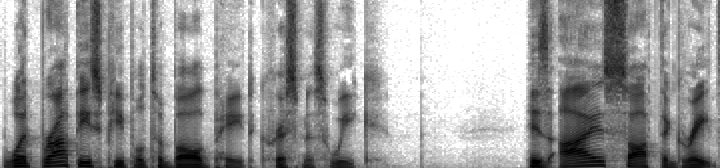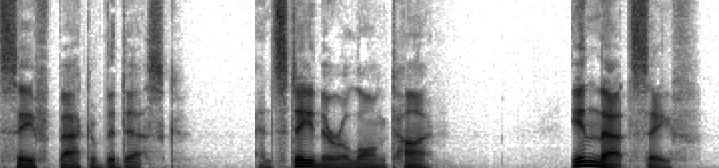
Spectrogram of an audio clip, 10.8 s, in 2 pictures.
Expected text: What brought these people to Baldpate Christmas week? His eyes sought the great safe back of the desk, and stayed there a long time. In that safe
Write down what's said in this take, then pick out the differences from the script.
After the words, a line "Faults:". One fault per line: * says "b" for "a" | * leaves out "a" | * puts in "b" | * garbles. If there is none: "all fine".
What brought these people to Baldpate Christmas week? His eyes sought the great safe back of the desk, and stayed there a long time. In that safe
Faults:
all fine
